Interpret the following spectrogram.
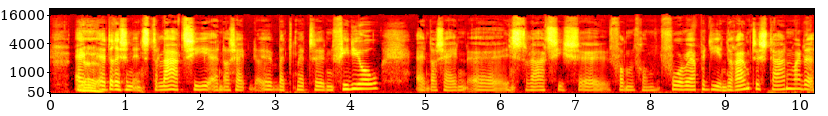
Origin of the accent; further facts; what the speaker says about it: Rijswijk, South Holland, Netherlands; En ik ben zelf uit Rijswijk.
